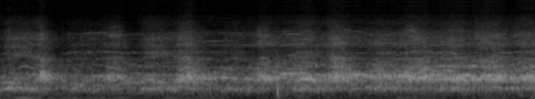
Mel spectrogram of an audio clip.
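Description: Stadium crowd at a BPL cricket match roars and cheers, a broad, sustained swell of voices with whoops rising and falling, heard from within the stands at moderate loudness.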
